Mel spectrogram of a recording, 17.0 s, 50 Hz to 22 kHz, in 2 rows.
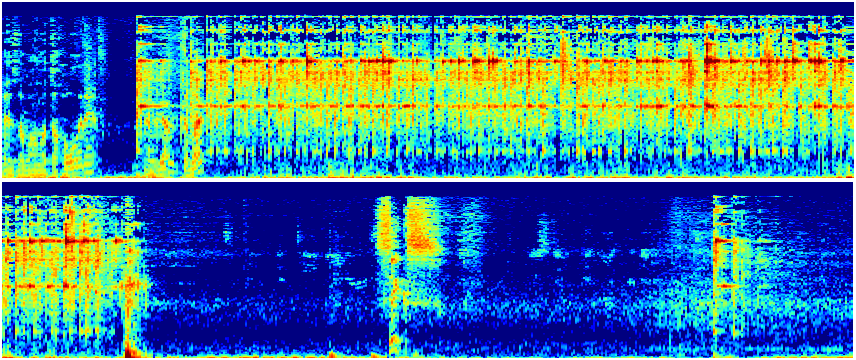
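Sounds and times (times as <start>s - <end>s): dice rattling in a glass: 1.4s - 10.0s, 15.6s - 16.3s
glass thump: 4.8s - 10.0s.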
